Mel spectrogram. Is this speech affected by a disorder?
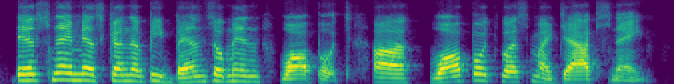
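Yes: cerebral palsy; speech affected.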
